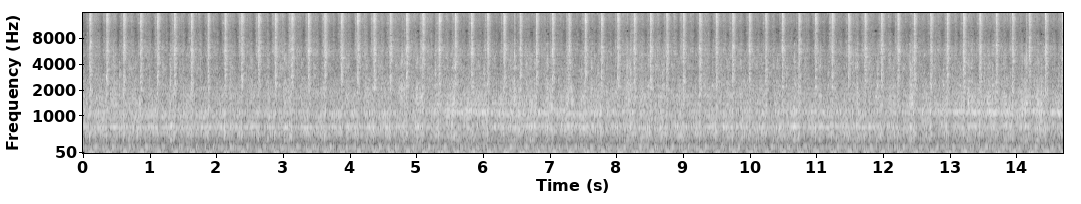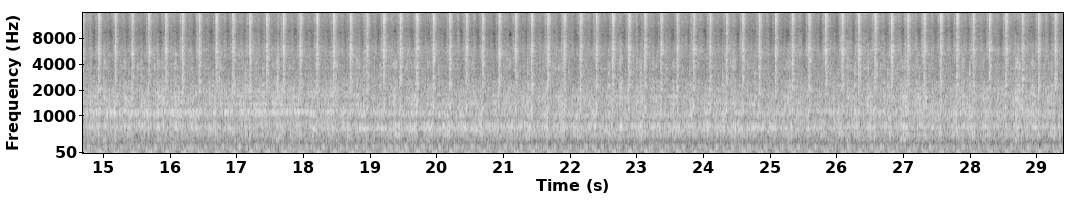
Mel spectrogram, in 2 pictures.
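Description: An old 1975 10-horsepower engine running steadily with a fast, even beat, turning a flat belt drive.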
